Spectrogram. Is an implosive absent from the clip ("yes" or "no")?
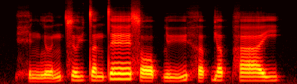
yes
